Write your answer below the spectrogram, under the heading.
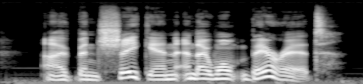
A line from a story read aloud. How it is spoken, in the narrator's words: growled Lori indignantly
